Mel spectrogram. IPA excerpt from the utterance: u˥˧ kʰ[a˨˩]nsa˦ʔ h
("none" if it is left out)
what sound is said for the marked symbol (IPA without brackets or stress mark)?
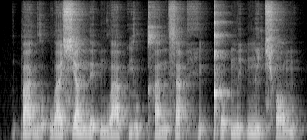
a˧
